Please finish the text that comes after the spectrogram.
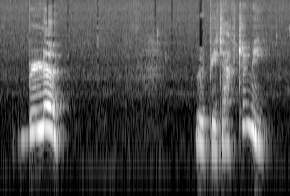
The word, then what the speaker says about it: bleu: So E and a U together makes a sound. A sound. Just imagine that you are sticking out your tongue and then saying that you don't like something.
